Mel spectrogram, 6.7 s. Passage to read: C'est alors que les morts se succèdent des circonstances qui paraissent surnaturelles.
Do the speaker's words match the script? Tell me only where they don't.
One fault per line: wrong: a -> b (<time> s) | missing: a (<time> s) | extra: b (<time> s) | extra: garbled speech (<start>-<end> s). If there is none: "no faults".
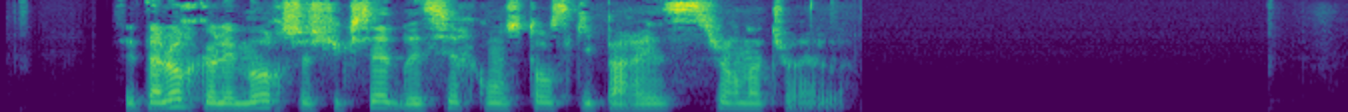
no faults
